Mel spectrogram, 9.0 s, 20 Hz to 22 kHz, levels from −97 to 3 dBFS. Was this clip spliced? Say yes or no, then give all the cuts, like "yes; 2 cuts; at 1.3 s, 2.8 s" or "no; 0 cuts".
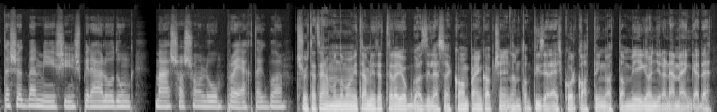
yes; 1 cut; at 6.3 s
